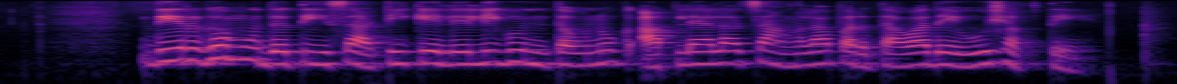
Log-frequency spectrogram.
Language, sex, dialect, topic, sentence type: Marathi, female, Standard Marathi, banking, statement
